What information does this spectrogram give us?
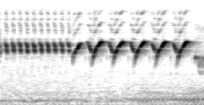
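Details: Spanish Timbrado canary singing: a fast buzzy trill that shifts into a run of rapid rising-then-falling whistled loops, about eight in a row, ending on a lower steady note.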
